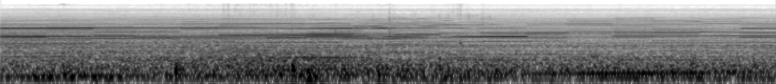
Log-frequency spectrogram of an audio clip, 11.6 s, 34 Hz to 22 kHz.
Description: This is a 2018 Tesla Model X that makes vibration noises when the AC compressor is running.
